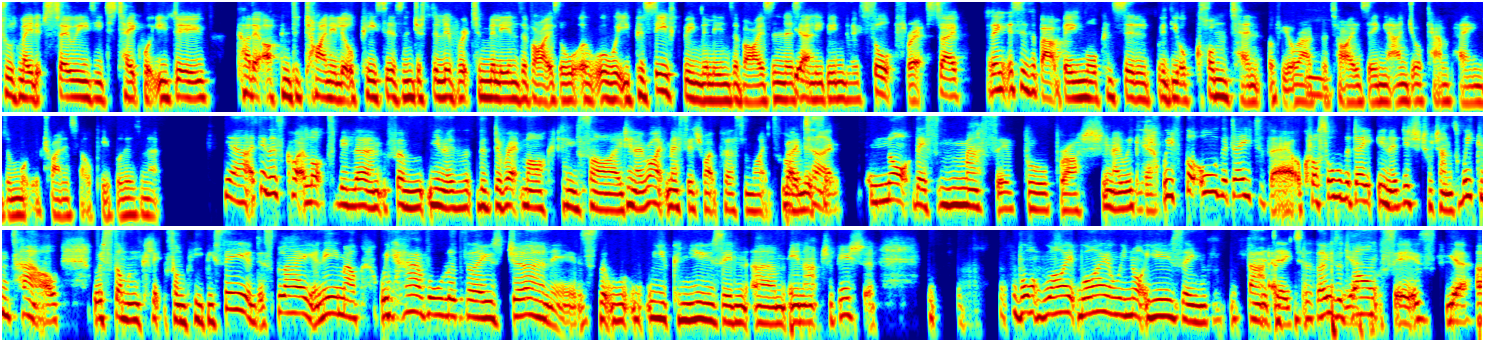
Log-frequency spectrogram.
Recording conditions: video call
